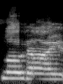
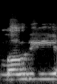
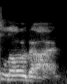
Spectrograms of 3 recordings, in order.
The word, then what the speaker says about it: Lodi: It is Lodi. It is not pronounced Lodi, as some people I've heard pronounce it. It is Lodi.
